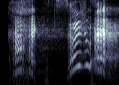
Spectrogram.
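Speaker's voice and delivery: very high, very loud dog puppet voice. Recalling a childhood puppet's voice done at bedtime, Cedric the puppet dog's voice. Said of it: "he would talk like that".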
